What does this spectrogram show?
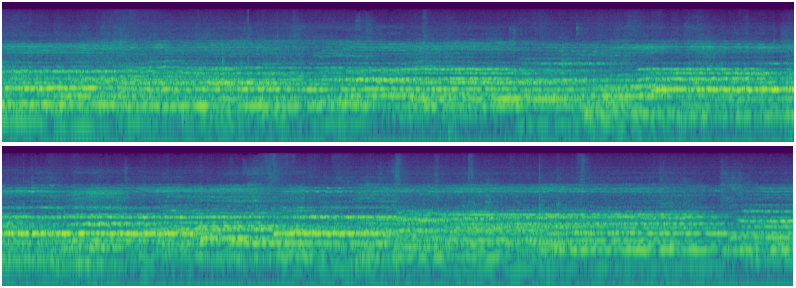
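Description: A choir singing slow sacred music in long held chords that shift every second or two.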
